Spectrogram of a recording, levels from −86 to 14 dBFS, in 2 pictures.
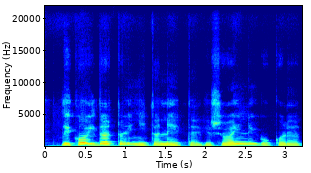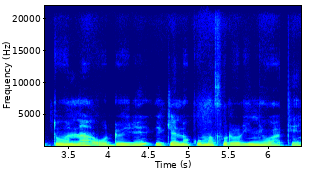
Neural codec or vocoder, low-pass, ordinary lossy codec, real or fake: codec, 44.1 kHz, 7.8 kbps, DAC; none; none; fake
